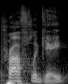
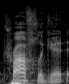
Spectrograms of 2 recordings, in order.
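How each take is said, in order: First: It is pronounced the way the spelling suggests. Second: It is pronounced the standard, accepted way. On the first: The speaker calls it wrong. "It looks like profligate" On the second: The speaker calls it right. "but it's profligate"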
